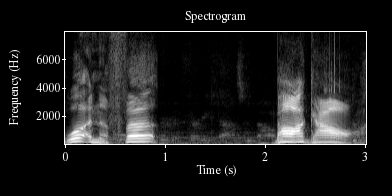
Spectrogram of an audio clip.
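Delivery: loud, indignant Southern bumpkin; Southern country accent. Acted. Bumpkin heckling an egghead, Southern country accent. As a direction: exclaim it in an outraged country accent. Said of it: "country accent and my rendition of a Southern".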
